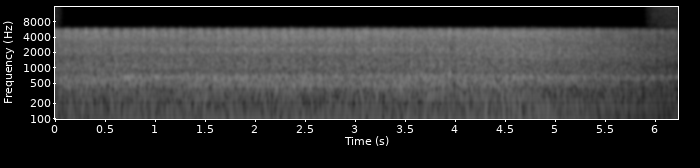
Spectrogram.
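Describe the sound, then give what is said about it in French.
A reed bale processing machine in a workshop, with bundles of reed fed into it and at least three workers operating it, runs with a loud, steady mechanical drone and a rapid rattling pulse, unbroken for several seconds before easing off slightly at the end. No one speaks. “Et là, il faut aussi trois personnels minimum sur la machine.”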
